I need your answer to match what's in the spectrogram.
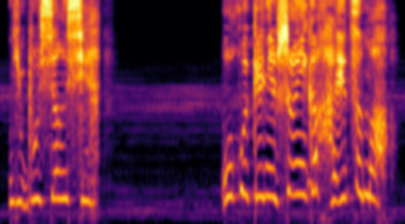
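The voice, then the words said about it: Satisfied yet despairing tone. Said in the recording (Chinese): “用满足而又绝望的声音说道”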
